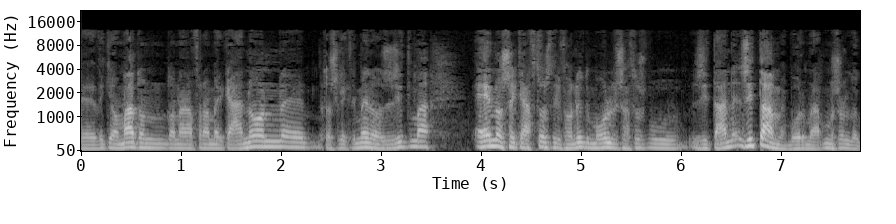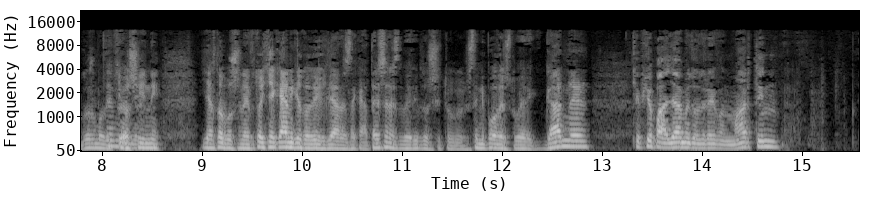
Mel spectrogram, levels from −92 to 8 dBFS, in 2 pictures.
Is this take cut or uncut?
cut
